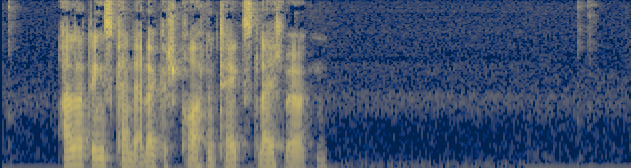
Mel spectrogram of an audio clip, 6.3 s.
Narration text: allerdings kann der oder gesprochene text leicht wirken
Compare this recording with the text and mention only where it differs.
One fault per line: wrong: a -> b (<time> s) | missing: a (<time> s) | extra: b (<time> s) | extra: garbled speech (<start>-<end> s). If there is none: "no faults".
no faults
